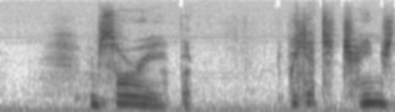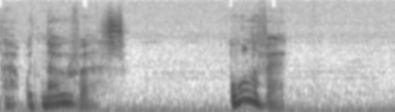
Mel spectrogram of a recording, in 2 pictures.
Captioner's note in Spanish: none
